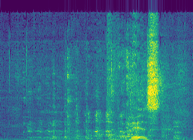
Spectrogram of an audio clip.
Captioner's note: audience laughing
